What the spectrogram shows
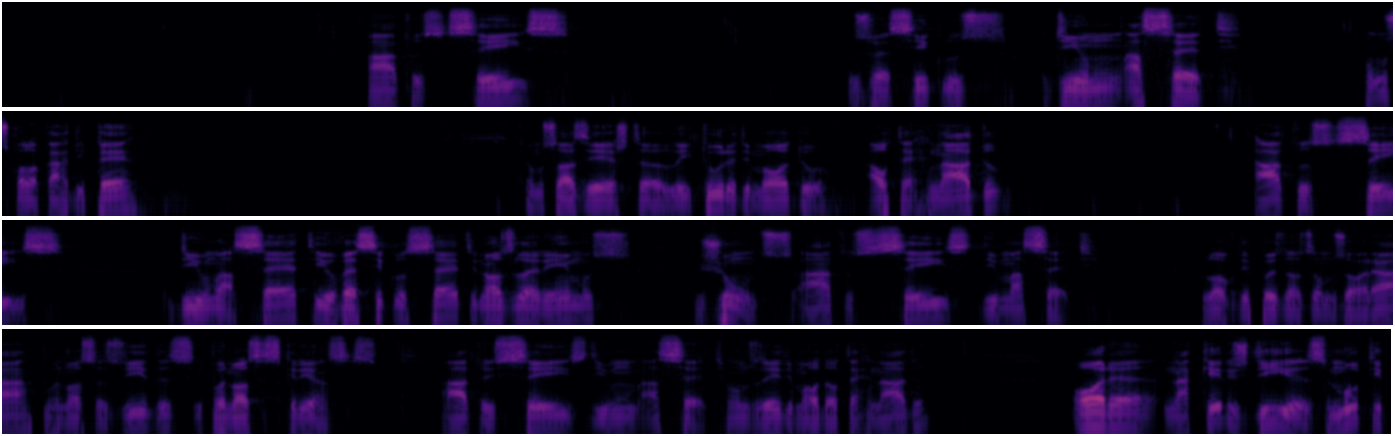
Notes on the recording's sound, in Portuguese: Culto matinal(9h) presencial e transmitido ao vivo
